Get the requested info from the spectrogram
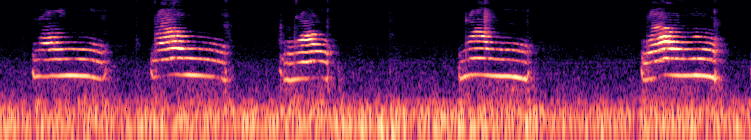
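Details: Pet Munchkin cat kept in another room ahead of neutering surgery, crying plaintively; five long, even meows come roughly every two seconds over a faint low background hum.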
